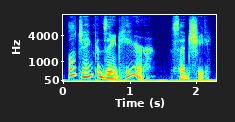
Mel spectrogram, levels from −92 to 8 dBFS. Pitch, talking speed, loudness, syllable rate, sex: 230 Hz, 155 wpm, -17 LUFS, 4.4 syllables/s, female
